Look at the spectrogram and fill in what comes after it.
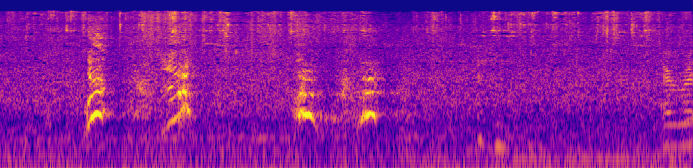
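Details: Two adopted dogs at a New York City dog park for the first time, playing; short high yips and whimpers at about two-second intervals over steady crowd and park noise.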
